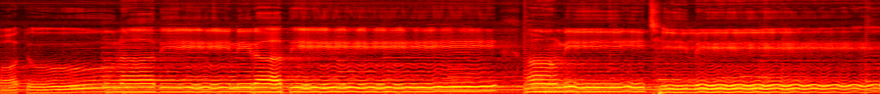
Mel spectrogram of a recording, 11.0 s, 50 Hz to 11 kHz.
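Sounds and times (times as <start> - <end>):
sustained instrumental drone: 0.0 - 11.0.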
